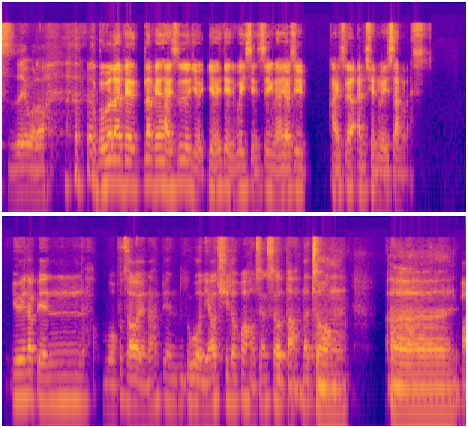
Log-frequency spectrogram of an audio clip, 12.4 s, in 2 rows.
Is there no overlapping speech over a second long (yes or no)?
yes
